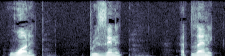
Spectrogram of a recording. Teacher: La NT en algunas palabras al hablar rápido puede reducirse a N solamente.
